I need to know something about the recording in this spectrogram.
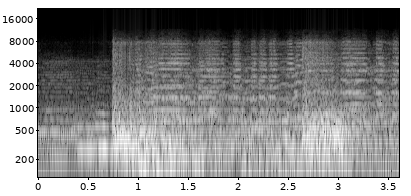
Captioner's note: firing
